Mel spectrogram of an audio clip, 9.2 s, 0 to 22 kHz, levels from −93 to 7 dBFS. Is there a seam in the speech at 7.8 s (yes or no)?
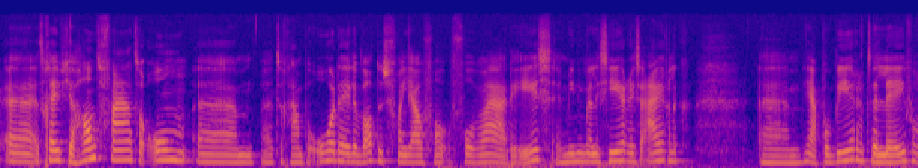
no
